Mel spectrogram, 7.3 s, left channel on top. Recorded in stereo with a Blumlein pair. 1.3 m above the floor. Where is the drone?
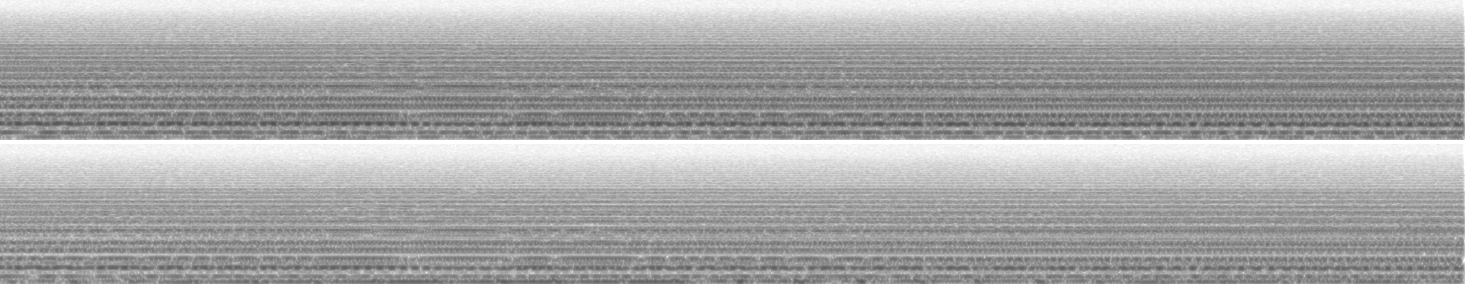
15° left.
